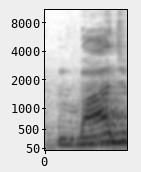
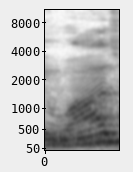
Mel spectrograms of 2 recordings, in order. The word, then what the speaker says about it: was: सबसे पहले तो कुछ बच्चे इसको बाज पढ़ते हैं, चूँकि गलत है, और इसको कुछ बच्चे वेयर पढ़ते हैं, वो भी गलत है। इसका प्रोनाउंसिएशन बाज और वेयर नहीं होता है, बल्कि वाज होता है और इसका मतलब वर होता है।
